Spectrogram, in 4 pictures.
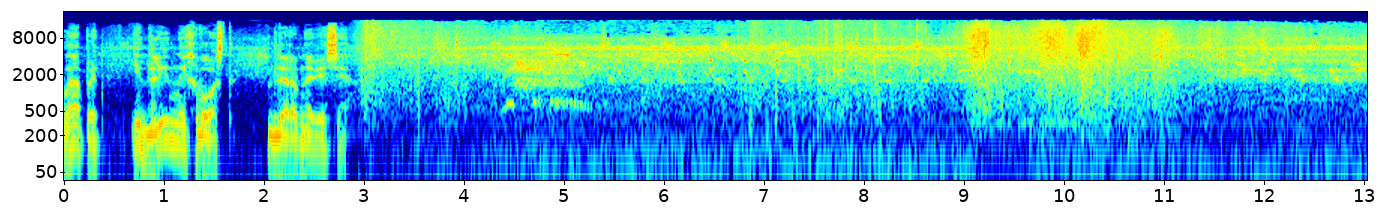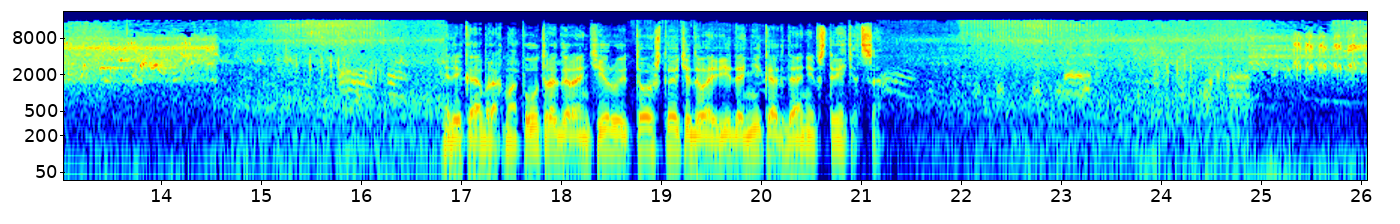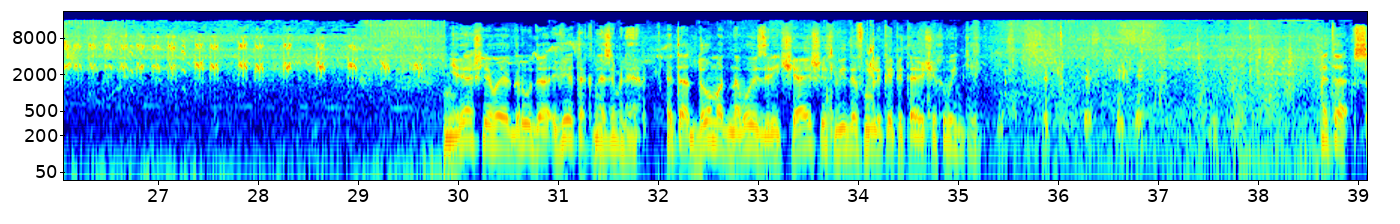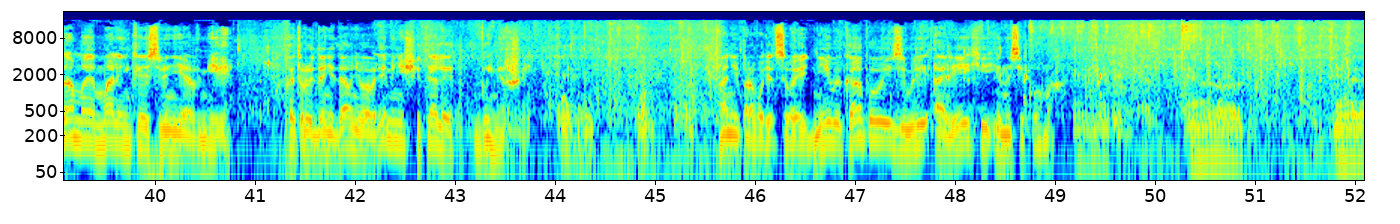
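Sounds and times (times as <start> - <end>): birds chirping and calling: 0.0 - 16.9, 21.1 - 52.0
leafy rustling: 2.8 - 13.7, 33.3 - 39.5, 40.1 - 52.0.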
